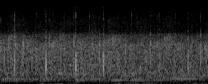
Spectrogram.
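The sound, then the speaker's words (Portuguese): Clapping from an audience at a samba performance, applause for the singer's partner: a brief, steady patter of many hands with sharp individual claps standing out, even in loudness throughout. “E eu quero uma salva de palmas pra minha preta.”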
